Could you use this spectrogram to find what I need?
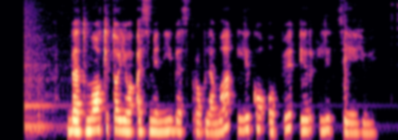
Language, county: Lithuanian, Klaipėda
